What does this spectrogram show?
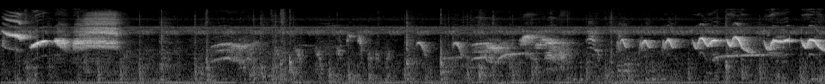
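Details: Wambi sings after a short burst of wing flapping. Quiet scattered notes give way to quick repeated whistled chirps that grow louder and faster toward the end, with a steady faint hum in the background.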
